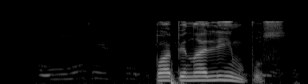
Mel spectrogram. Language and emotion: Russian, neutral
